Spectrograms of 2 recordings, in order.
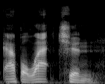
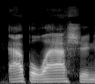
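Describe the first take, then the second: First: The middle consonant is a hard ch sound. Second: The middle consonant is a soft sh sound. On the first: The speaker calls it right. "it's pronounced with the hard C H" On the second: The speaker calls it wrong. "You're still getting that S H sound in there"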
